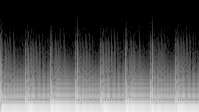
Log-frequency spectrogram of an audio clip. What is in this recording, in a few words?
Bass Line; Bass Lines; Eclectic Electronica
